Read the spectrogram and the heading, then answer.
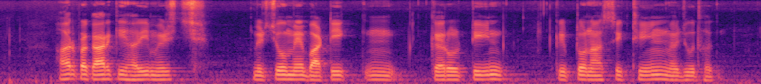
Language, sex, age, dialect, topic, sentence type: Hindi, male, 25-30, Hindustani Malvi Khadi Boli, agriculture, statement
